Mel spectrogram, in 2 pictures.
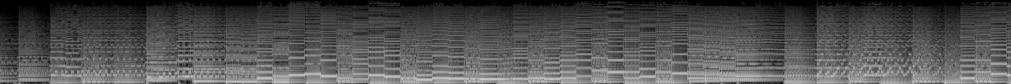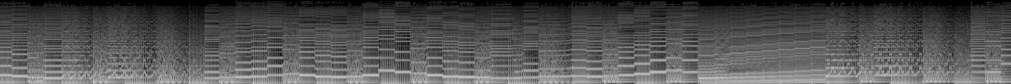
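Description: A bright chiptune melody in a jaunty fairground carousel style, from the 1985 video game Kong Strikes Back with music by Galway, plays continuously at steady volume, with bouncing square-wave bass and arpeggiated lead lines typical of early video game music.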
